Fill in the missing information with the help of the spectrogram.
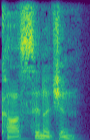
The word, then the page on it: carcinogen: British English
